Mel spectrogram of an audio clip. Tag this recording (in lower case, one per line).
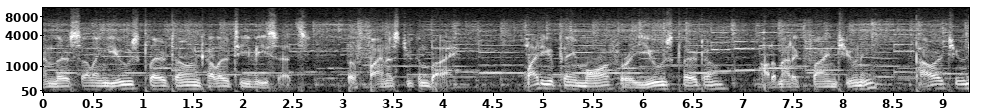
music
speech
